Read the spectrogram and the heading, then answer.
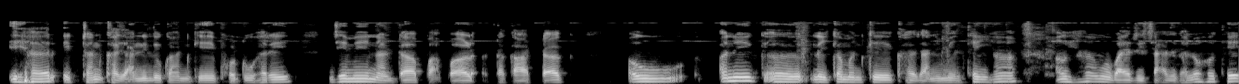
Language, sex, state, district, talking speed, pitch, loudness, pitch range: Chhattisgarhi, male, Chhattisgarh, Rajnandgaon, 125 wpm, 115 Hz, -17 LUFS, 100-130 Hz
